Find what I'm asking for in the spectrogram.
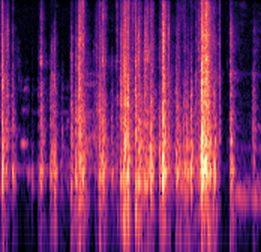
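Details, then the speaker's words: Konica copier document feeder after oiling dry cleaning-roller bushings: light irregular clicks and soft whirs as sheets pass, no squeal or grinding; normal paper feed. "oil yeah this is normal the sleeve is a little dry"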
